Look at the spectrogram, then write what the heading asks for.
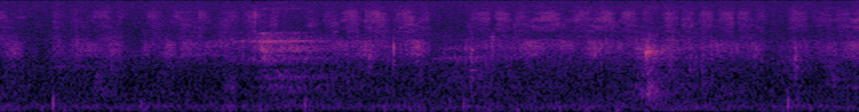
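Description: A marker draws a green line across a board with a steady, scratchy rubbing of strokes that runs faintly and continuously for several seconds.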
